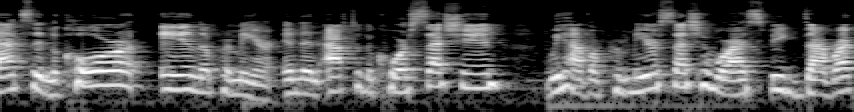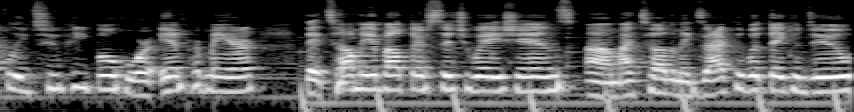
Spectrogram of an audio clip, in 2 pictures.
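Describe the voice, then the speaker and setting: Over noticeable background noise, a woman at a medium pitch speaks in an animated tone. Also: ordinary pitch variation, moderate pace. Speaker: workplace consultant and coach. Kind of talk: live stream Q&A. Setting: live stream.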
